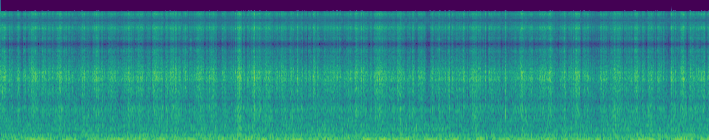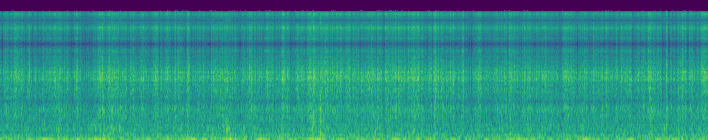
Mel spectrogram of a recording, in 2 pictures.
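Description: Honda Gold Wing motorcycle and its trailer cruising at highway speed: a steady rush of wind and road rumble, with wind noise on the microphone.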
